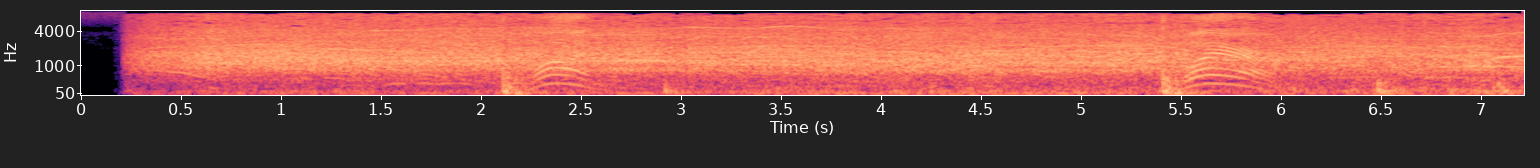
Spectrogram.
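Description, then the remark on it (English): A wrestling arena crowd roars steadily as Michael Hayes pulls Kerry Von Erich off Ric Flair, with rising and falling whoops and screams swelling twice and a few sharp thuds like bodies hitting the mat cutting through the din. “Let's get the crowd's reaction to what's going on here.”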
